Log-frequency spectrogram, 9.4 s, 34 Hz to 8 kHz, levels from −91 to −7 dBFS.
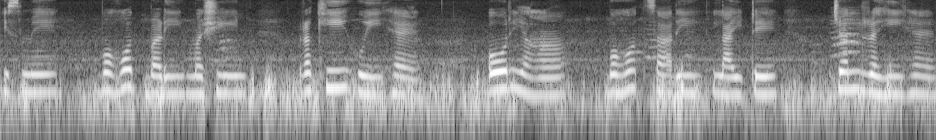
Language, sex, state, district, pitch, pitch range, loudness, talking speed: Hindi, female, Haryana, Rohtak, 210 Hz, 200-225 Hz, -18 LUFS, 95 wpm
